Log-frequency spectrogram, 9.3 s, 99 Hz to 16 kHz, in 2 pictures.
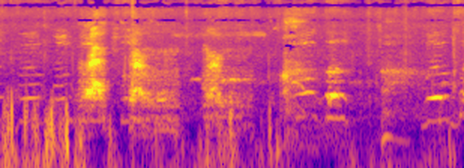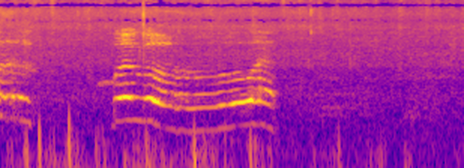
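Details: British Labrador Retriever puppies, four and five weeks old, from litters whelped in May 2020; a woman talks warmly at first, then a single long, wavering, high whine rises and falls for over a second before fading to quiet.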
